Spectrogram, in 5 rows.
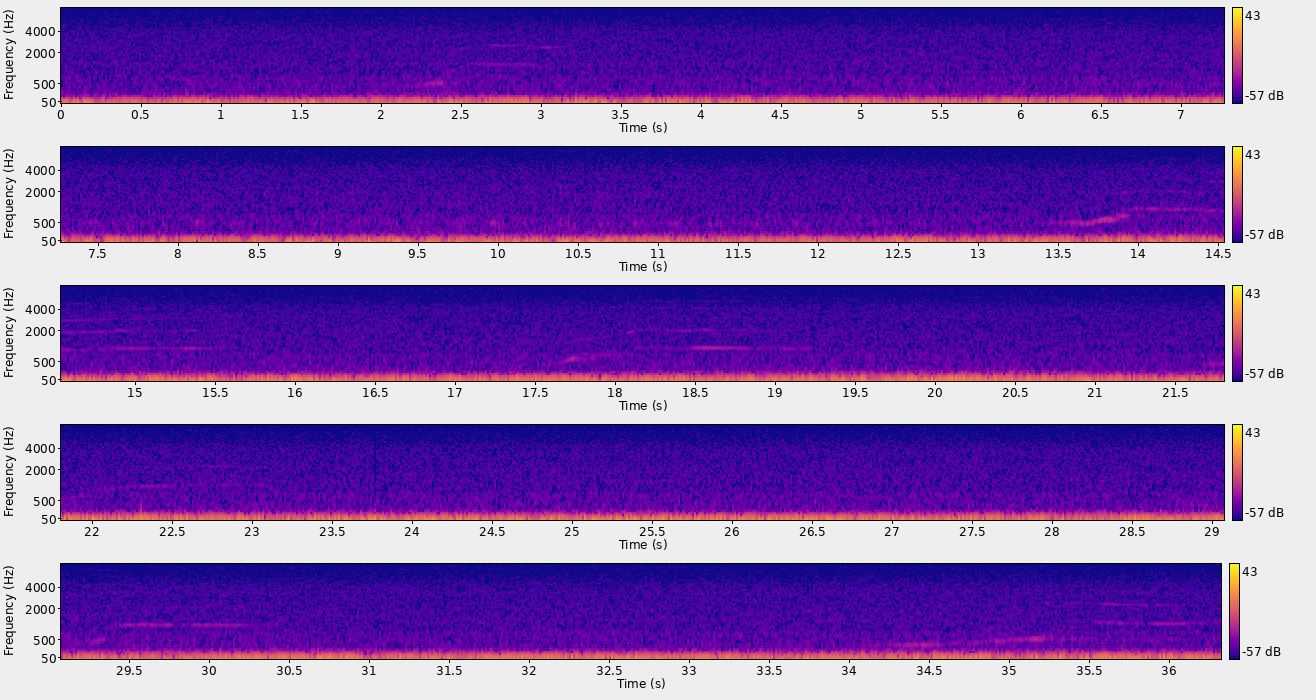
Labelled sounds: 2.5	3.0	humpback whale, 1.1 to 2.6 kHz
13.9	15.1	humpback whale, 0.86 to 2.9 kHz
18.1	18.9	humpback whale, 0.96 to 2.1 kHz
22.0	22.5	humpback whale, 0.86 to 1.1 kHz
29.4	30.2	humpback whale, 0.90 to 1.2 kHz
35.5	36.2	humpback whale, 1.1 to 2.4 kHz

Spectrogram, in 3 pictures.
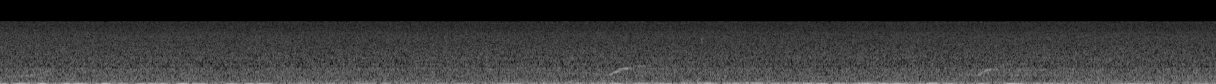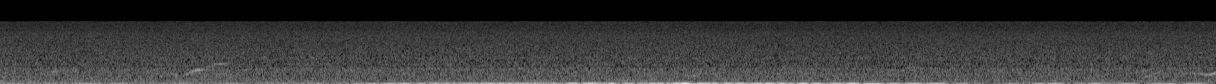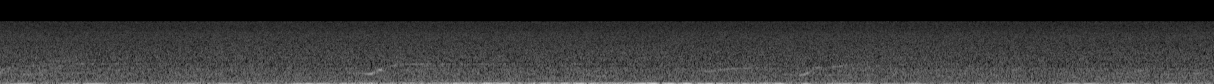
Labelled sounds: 28.3	28.6	humpback whale, 0.93 to 1.0 kHz

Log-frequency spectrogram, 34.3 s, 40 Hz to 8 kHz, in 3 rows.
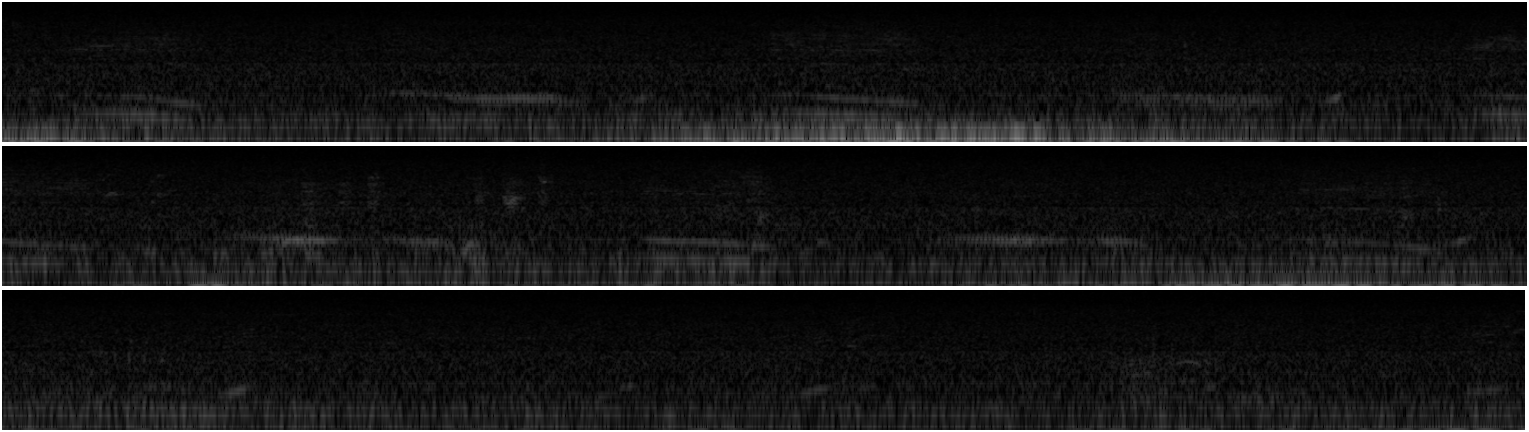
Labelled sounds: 11.1	11.4	humpback whale, 1.7 to 2.1 kHz
21.3	21.6	humpback whale, 1.5 to 1.6 kHz

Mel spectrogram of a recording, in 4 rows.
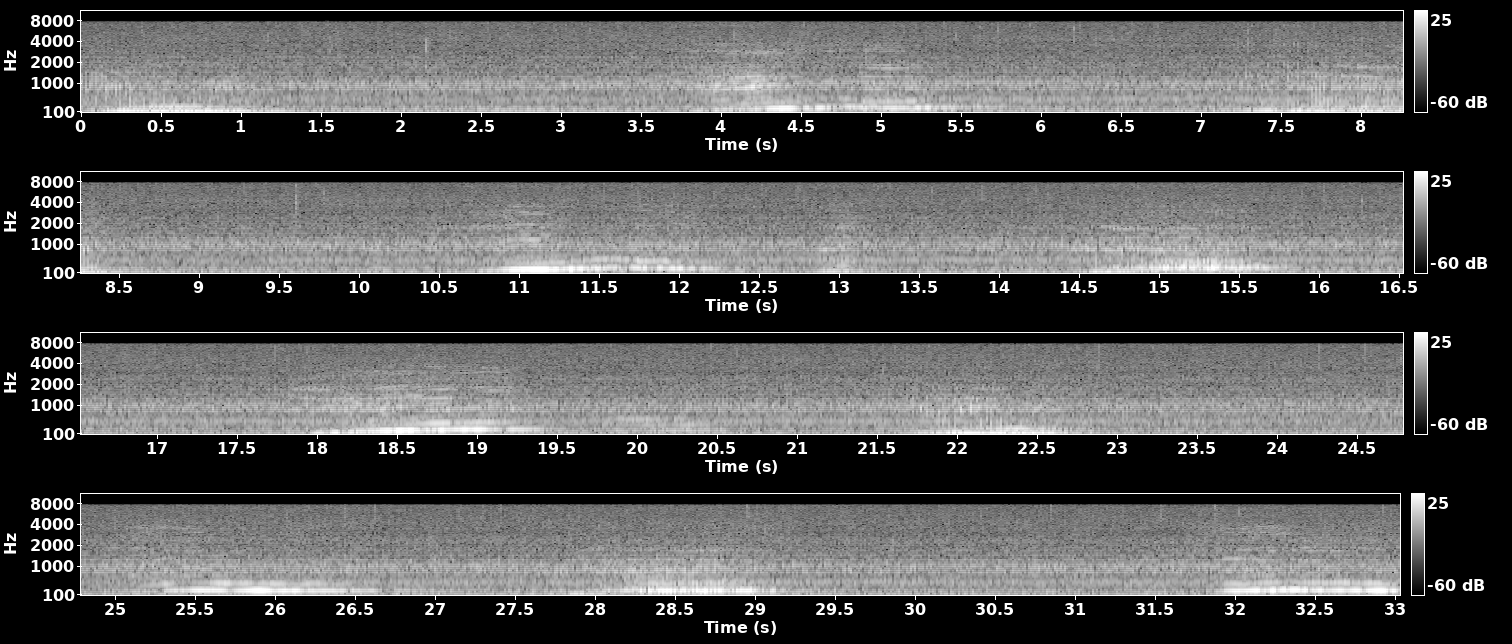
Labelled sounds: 3.9	5.2	humpback whale, 0.78 to 2.9 kHz
10.9	11.2	humpback whale, 1.1 to 1.2 kHz
14.6	14.9	humpback whale, 1.6 to 1.9 kHz
17.8	19.2	humpback whale, 1.3 to 3.2 kHz
32.2	32.5	humpback whale, 2.8 to 3.1 kHz

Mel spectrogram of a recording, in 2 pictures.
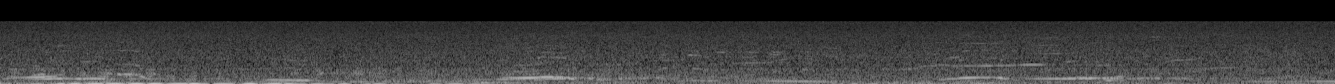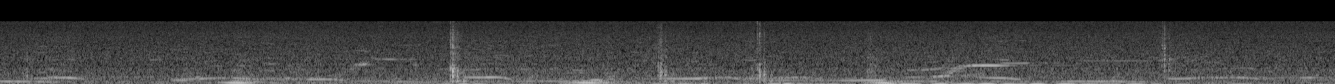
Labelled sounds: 7.4	7.7	humpback whale, 0.93 to 1.1 kHz
9.2	10.4	humpback whale, 0.80 to 0.99 kHz
11.7	12.0	humpback whale, 1.1 to 1.3 kHz
17.1	17.4	humpback whale, 1.2 to 1.3 kHz
22.9	24.5	humpback whale, 0.80 to 1.2 kHz

